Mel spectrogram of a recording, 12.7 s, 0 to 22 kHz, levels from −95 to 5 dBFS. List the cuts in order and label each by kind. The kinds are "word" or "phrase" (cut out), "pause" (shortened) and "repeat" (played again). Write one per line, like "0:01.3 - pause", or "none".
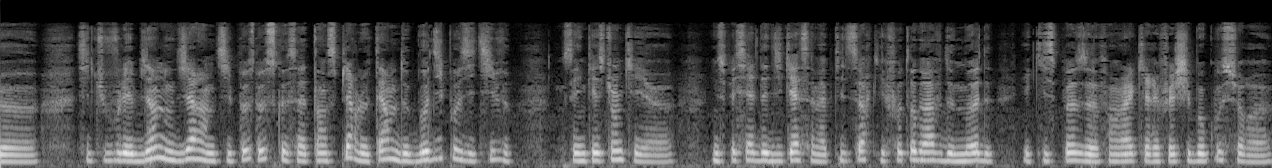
0:02.5 - repeat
